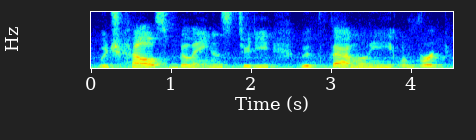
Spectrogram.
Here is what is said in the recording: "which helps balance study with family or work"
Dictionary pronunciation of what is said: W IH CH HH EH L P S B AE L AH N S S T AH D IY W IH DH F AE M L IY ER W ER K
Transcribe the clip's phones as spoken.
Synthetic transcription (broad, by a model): W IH CH HH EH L S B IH L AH N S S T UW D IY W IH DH F AE M L IY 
